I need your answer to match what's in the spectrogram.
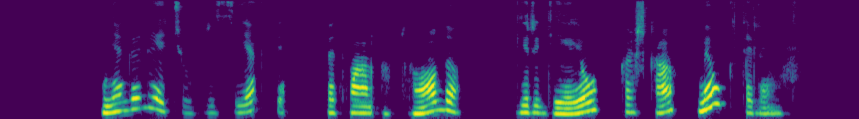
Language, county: Lithuanian, Vilnius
